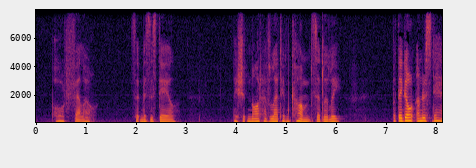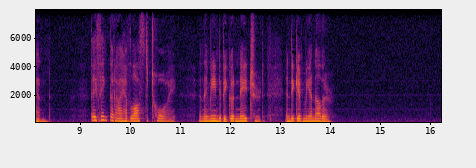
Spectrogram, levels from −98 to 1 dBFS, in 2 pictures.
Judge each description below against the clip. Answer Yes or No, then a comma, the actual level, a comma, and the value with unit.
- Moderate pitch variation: Yes, average, 3.2 semitones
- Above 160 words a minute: No, average, 140 wpm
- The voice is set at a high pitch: No, medium, 165 Hz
